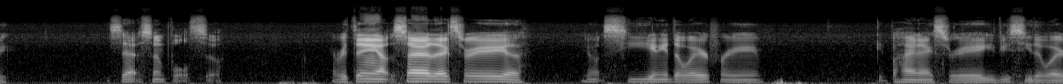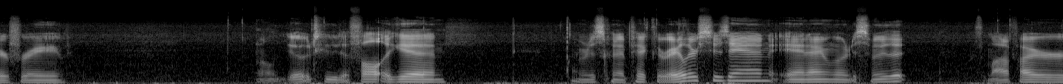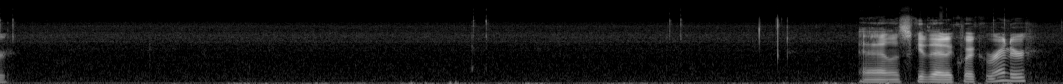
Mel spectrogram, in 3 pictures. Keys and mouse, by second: 1.2 click, 2.8 click, 15.0-16.4 middle drag, 19.1-20.7 middle drag, 28.1-30.1 drag, 30.5 click.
